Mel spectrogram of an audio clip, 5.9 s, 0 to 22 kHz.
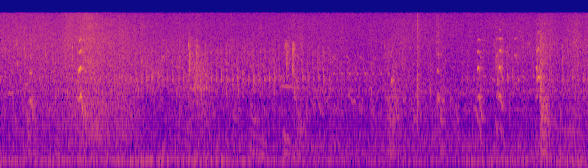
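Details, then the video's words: Sharp-tailed grouse performing a mating dance in the early morning of May 5, 2019; a steady low rapid rattling runs throughout, broken by short clicks, snaps and brief high chirps. "Sharp Tailed Grouse Mating Dance 2019"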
